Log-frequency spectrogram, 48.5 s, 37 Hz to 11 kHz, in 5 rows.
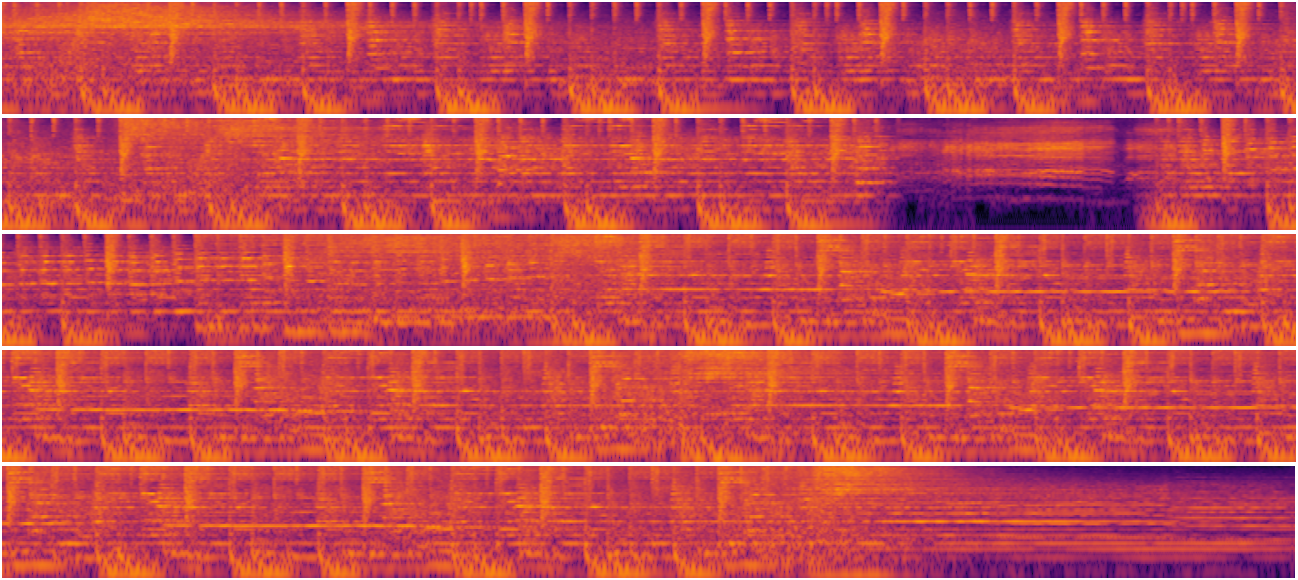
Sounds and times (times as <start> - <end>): Music: 0.0 - 17.6, 18.2 - 48.5.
